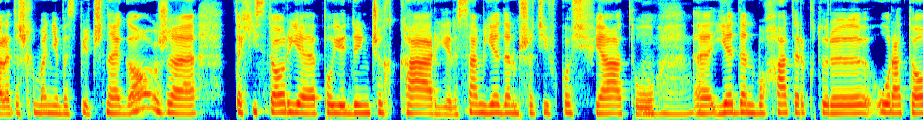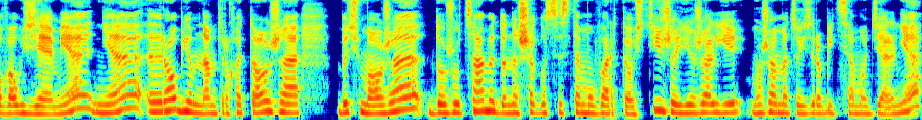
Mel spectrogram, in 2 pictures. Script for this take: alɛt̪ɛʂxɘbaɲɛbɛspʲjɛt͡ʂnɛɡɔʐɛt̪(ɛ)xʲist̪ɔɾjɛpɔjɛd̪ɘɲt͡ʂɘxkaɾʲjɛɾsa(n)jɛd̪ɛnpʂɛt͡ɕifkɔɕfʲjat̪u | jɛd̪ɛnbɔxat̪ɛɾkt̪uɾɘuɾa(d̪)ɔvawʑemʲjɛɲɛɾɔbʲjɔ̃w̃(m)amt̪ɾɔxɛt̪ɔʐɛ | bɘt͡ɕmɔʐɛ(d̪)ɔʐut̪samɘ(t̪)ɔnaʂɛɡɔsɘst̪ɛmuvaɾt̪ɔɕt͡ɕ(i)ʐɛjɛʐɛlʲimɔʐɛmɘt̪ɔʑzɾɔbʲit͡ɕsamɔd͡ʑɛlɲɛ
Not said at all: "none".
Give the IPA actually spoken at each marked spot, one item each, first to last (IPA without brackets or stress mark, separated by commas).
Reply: ɛ, m, t̪, n, d̪, d̪, i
